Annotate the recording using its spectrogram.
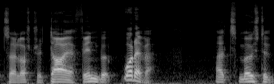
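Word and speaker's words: Cylostra Direfin: My lord is Silostra Dirfan, as she pronounces her name, although I call it Silostra Diafin, but whatever.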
